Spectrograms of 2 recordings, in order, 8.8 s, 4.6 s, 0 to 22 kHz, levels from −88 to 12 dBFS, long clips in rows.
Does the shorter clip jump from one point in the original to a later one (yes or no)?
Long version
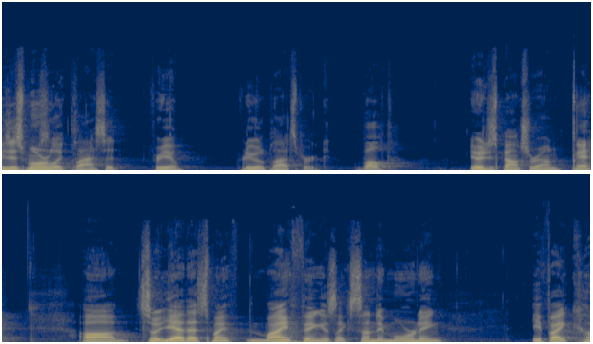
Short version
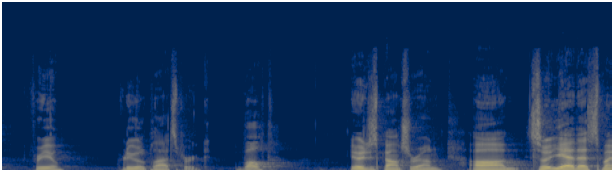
yes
